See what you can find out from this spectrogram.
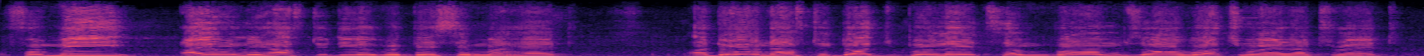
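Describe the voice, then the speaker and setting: A man speaking at an outdoor protest rally. He reads a poem aloud in an earnest, measured way, with a few ums before he starts. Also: high voice, mellow, a little hiss or hum, low-quality recording. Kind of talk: poetry recitation at a rally. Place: outdoors in cold weather at a street rally.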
